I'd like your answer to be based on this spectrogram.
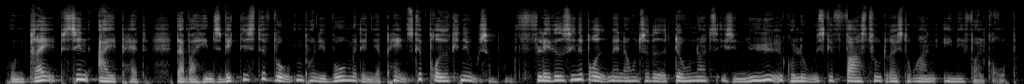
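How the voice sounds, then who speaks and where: Husky guy narrating a story, lively, plays with his pitch, dramatic pauses. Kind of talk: storytelling audiobook reading.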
